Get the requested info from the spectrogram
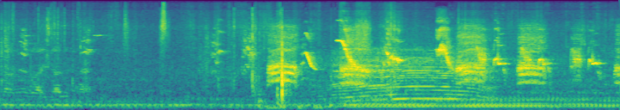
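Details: A Cholistani Friesian cross cow in Pakistan gives a rough, broad moo of under two seconds mid-clip over a constant low hum, with a sharp knock just before it.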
